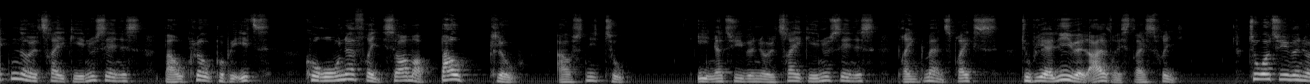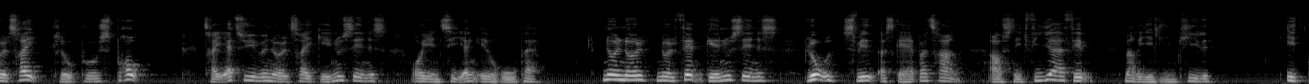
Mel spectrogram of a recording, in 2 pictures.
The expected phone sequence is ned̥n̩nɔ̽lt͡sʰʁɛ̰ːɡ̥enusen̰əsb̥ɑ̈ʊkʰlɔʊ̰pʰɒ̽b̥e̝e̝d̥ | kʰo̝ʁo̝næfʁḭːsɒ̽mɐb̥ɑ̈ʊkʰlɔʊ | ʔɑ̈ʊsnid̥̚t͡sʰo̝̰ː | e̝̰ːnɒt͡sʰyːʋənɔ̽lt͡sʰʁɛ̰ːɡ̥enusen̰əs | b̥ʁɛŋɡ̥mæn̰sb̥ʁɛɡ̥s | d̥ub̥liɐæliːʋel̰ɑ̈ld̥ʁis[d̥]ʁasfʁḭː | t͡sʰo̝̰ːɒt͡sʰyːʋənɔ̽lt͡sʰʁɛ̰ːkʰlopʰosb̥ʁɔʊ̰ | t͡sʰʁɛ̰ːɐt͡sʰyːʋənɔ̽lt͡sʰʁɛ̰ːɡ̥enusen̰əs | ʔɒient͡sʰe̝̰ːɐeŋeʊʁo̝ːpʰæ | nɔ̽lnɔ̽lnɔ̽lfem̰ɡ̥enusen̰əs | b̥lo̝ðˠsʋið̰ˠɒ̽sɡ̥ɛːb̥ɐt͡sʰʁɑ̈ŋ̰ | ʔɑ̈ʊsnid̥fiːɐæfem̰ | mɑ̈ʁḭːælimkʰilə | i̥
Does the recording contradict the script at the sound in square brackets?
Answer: no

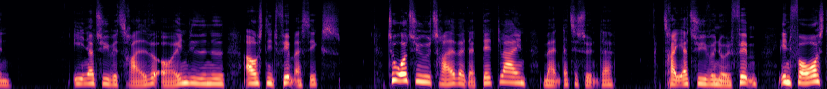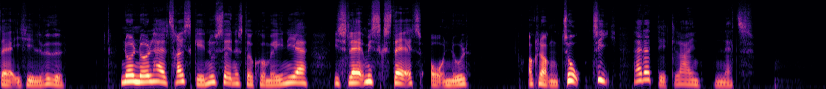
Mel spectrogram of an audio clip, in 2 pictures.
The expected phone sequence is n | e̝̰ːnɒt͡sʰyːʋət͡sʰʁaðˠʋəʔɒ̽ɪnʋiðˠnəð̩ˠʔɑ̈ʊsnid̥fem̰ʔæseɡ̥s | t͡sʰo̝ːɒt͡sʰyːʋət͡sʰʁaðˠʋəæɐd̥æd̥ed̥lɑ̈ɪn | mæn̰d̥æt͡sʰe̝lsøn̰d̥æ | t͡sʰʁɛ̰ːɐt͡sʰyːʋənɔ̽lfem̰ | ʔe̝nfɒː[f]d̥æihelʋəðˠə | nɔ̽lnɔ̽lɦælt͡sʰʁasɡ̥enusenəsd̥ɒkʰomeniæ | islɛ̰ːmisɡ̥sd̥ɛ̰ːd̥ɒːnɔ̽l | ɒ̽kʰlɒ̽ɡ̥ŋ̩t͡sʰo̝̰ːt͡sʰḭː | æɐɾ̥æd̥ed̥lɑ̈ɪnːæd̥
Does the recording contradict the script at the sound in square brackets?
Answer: yes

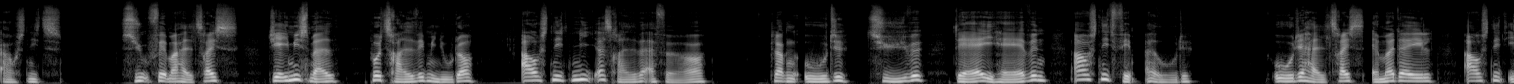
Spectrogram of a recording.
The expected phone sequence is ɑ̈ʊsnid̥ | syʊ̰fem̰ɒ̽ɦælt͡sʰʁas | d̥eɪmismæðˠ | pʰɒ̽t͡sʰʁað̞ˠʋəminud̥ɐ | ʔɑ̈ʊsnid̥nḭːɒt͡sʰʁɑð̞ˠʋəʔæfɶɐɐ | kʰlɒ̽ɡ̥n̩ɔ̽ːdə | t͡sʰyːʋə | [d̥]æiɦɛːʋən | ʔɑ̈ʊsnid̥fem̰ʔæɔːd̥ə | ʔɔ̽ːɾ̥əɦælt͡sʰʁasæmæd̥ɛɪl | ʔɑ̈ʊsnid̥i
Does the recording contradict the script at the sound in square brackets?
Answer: no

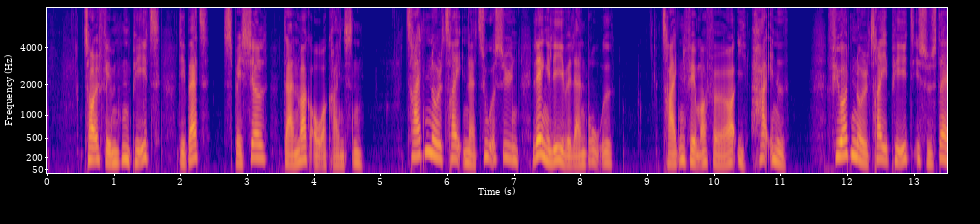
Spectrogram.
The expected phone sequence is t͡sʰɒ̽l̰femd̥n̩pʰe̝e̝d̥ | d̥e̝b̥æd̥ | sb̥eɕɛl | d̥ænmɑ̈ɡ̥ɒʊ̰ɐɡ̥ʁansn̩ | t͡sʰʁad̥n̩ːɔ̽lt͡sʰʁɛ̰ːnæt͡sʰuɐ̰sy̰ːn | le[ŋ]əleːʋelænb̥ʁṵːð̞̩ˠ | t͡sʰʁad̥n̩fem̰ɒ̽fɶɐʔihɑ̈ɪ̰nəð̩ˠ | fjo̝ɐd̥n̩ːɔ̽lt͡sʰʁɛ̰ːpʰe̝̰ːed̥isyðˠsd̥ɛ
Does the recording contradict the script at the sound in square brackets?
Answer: no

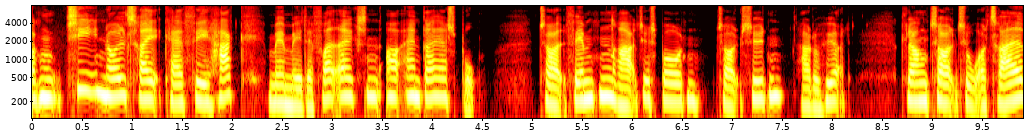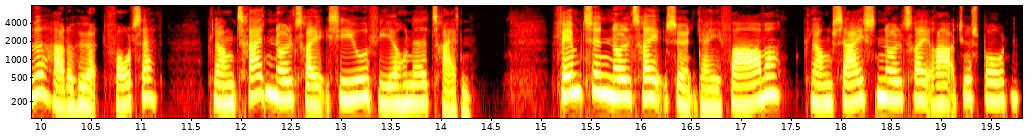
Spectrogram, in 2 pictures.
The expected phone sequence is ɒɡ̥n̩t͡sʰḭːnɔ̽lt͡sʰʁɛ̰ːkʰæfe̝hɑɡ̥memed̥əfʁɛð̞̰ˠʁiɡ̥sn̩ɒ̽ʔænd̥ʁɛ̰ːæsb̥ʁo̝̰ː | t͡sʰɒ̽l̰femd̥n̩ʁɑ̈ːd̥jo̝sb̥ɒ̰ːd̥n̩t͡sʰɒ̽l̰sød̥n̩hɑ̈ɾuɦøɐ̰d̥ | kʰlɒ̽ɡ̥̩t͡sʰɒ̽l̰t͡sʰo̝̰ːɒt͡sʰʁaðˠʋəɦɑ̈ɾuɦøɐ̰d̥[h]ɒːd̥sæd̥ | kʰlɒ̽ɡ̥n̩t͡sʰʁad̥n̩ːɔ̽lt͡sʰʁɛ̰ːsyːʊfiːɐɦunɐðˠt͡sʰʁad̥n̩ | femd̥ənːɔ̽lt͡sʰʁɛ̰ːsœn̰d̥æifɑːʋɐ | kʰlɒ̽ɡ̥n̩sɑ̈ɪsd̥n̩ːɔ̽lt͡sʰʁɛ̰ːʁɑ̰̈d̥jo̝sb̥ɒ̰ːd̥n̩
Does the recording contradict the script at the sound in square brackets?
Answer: yes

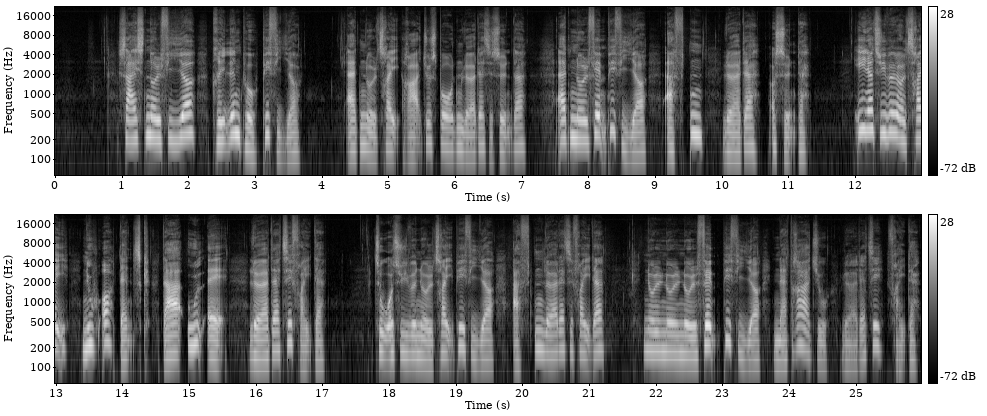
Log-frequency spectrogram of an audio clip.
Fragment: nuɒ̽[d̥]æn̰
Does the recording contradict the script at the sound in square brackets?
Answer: no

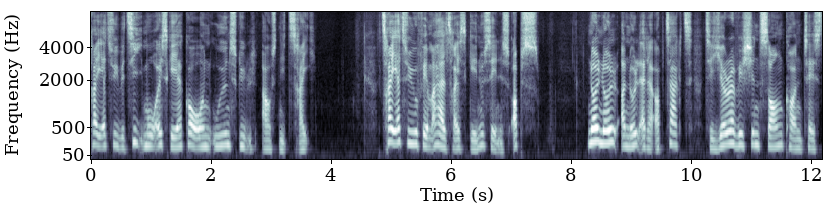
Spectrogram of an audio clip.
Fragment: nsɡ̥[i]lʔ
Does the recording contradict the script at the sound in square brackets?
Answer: yes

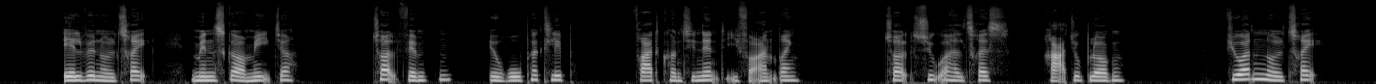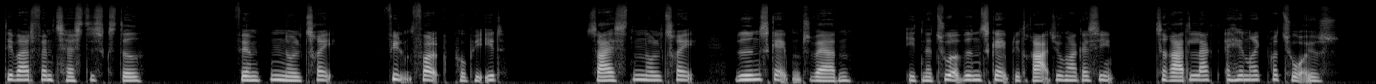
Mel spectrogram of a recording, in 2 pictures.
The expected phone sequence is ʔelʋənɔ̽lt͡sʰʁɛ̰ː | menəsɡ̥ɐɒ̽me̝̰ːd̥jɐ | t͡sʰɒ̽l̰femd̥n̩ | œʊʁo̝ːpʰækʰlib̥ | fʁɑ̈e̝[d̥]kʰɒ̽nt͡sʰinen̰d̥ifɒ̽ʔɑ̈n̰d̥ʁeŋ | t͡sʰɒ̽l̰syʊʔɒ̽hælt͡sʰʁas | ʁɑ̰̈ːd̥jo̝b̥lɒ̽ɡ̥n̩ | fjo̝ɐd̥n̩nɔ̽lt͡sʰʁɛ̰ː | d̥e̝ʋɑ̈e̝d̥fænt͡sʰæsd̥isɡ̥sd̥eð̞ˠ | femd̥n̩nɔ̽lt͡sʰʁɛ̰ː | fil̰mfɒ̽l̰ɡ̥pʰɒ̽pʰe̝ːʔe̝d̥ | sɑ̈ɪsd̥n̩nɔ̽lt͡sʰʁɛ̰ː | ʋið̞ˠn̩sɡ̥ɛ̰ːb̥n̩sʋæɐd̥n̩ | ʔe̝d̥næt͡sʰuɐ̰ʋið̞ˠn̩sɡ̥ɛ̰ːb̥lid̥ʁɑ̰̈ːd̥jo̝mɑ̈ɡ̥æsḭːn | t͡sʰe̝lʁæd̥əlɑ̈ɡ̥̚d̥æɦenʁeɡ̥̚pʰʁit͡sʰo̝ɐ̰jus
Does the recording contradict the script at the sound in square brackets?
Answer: no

